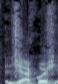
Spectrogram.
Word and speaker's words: Jaquish: The other thing that John, and I think you pronounce his name, Jaquish. I could be wrong about that. – I think it's Jack. – Jack Wish, yeah.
